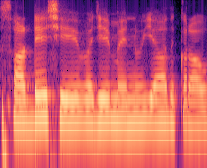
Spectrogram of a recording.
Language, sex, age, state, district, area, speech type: Punjabi, female, 30-45, Punjab, Muktsar, urban, read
